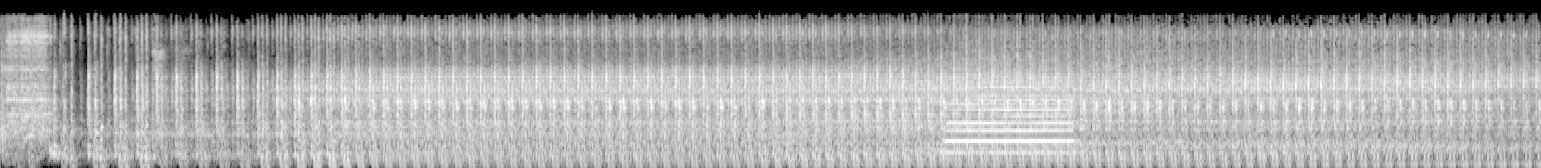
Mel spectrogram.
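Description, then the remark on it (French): A hydraulic shovel mounted on a GMC truck carrier has its engine crank and sputter to life, then settle into a loud, steady, rapidly pulsing idle, with a brief tonal whine rising over it near the end. “Maintenant, on va entendre le démarrage de l'hydropelle sur porteur GMC TU. On va entendre le son de ce moteur.”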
